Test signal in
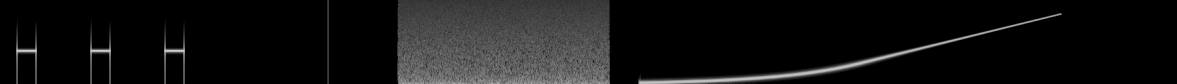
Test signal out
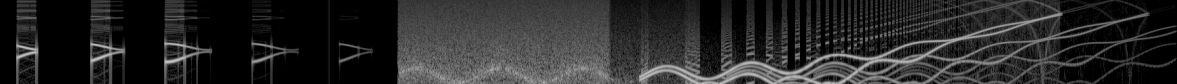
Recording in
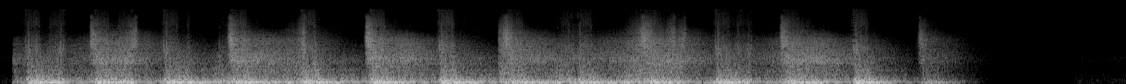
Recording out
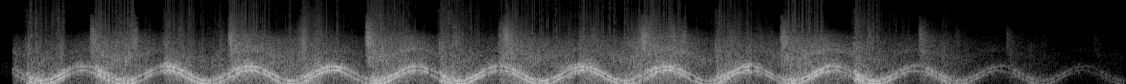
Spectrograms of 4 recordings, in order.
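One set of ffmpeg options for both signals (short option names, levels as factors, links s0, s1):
-filter_complex "[0:a]asplit=2[s0][s1];[s1]adelay=15,volume=0.398[s2];[s0][s2]amix=inputs=2:normalize=0,asplit=2[s3][s4];[s4]aeval=exprs='(mod(5.01*val(0)+1,2)-1)/5.01':c=same,volume=0.282[s5];[s3][s5]amix=inputs=2:normalize=0,aecho=1:1:871|1742|2613:0.251|0.0728|0.0211,aeval=exprs='val(0)*sin(2*PI*420*n/s+420*0.8/1.2*sin(2*PI*1.2*n/s))':c=same"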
